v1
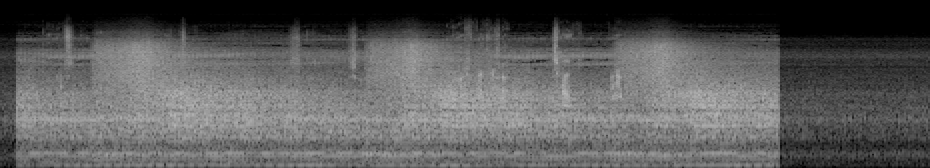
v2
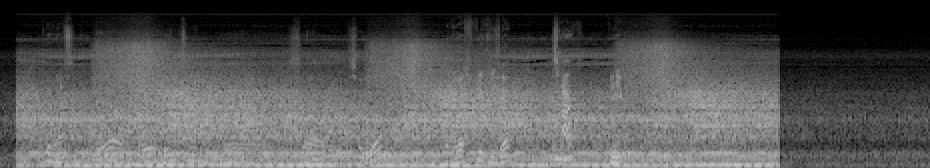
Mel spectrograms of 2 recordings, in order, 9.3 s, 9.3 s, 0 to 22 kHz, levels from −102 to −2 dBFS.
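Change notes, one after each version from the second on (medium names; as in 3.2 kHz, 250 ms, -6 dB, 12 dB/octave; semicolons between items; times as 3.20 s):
speech: remove brick-wall FIR high-pass 1.6 kHz; master: remove frequency weighting ITU-R 468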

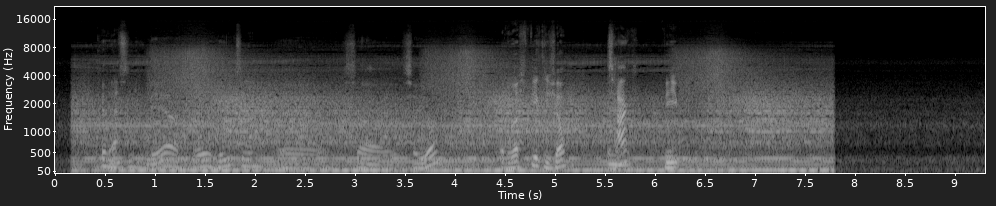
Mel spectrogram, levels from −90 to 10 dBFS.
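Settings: speech +5.0 dB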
